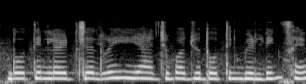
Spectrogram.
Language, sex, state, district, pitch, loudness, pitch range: Hindi, female, Bihar, Saran, 270 Hz, -11 LUFS, 265-280 Hz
